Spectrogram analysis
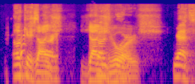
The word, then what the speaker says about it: Jean Georges: from my house and the S is silent. Okay, sorry. Jean Georges. Yes. Jean Georges.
